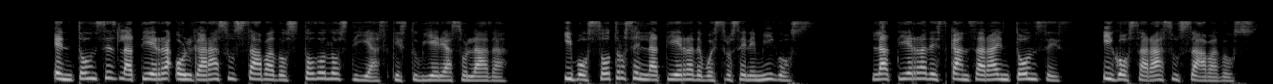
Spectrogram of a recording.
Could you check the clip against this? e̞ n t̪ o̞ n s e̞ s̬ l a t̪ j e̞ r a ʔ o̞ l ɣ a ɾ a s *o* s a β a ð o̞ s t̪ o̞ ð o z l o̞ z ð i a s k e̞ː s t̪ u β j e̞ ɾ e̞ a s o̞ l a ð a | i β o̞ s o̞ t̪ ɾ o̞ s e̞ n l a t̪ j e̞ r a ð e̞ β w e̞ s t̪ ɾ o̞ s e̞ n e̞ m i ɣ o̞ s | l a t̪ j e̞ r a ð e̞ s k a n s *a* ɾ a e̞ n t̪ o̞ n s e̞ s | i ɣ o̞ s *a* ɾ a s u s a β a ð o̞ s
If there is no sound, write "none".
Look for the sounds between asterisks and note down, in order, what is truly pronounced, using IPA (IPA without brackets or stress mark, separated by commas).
u, a, a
